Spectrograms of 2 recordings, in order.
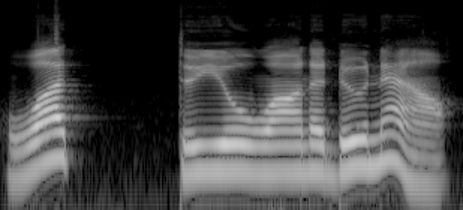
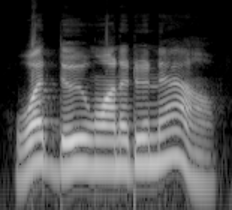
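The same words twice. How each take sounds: First: It is said at a slow pace. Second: It is said at a quick pace.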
